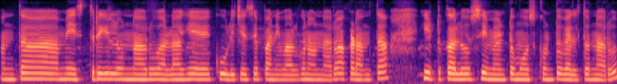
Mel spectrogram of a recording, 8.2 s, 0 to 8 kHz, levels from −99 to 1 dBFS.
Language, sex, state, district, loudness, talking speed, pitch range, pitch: Telugu, female, Andhra Pradesh, Chittoor, -19 LUFS, 110 wpm, 185-200 Hz, 190 Hz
